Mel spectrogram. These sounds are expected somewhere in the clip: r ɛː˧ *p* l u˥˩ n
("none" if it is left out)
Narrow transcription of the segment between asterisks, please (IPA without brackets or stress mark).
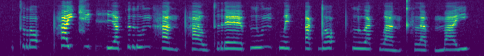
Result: p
